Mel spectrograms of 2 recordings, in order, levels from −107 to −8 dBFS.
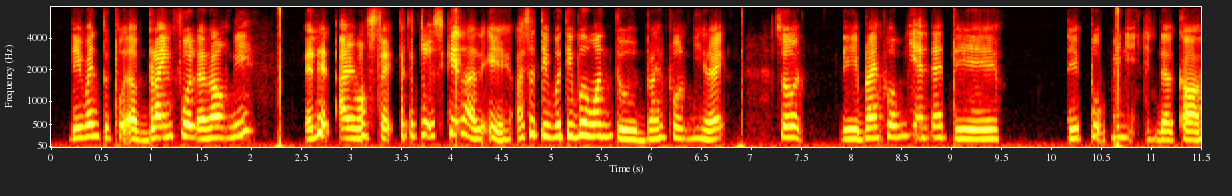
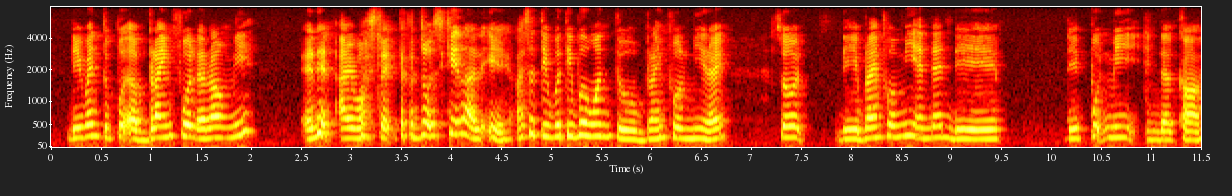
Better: second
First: noise reduction (neural diffusion model UNIVERSE++)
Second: none

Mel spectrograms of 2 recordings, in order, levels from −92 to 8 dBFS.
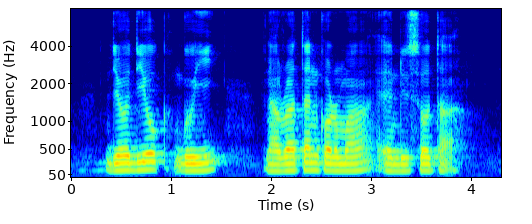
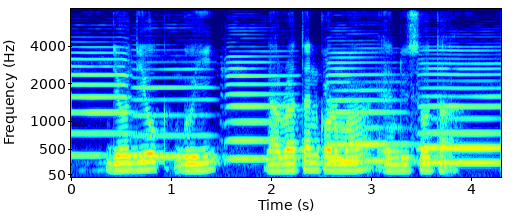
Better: first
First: none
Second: background sound (Bowed string instrument); 2 dB below the speech

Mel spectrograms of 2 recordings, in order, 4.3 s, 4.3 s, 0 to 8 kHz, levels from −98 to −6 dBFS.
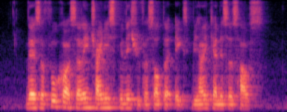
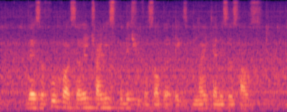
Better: first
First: none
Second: background sound (Truck); 6 dB below the speech

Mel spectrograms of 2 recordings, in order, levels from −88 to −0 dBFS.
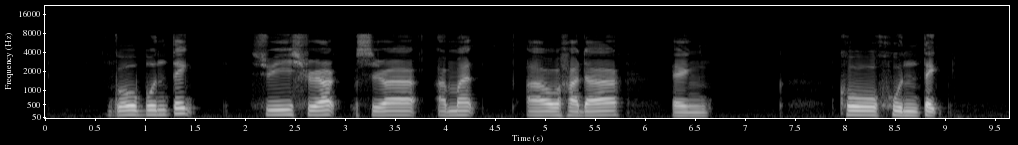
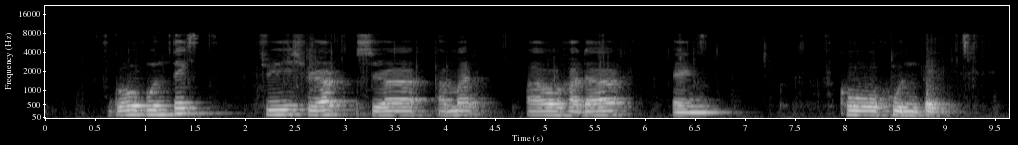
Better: first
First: none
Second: noise reduction (neural separator model SepFormer DNS4)

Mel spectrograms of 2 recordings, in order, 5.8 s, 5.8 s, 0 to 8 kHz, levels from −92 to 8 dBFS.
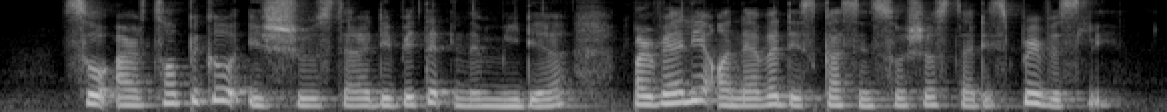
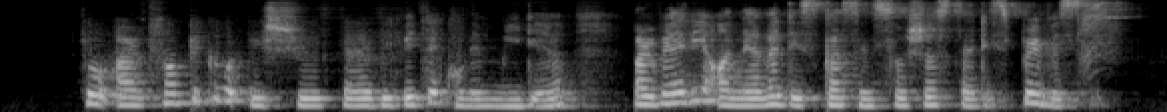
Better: first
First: none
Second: noise reduction (neural mask model DeepFilterNet 3)

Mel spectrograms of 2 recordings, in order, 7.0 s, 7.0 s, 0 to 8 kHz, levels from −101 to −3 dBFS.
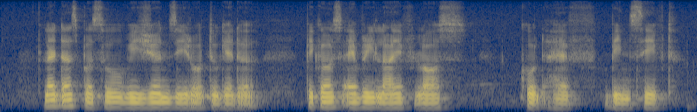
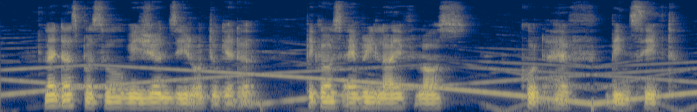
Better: first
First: none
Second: noise reduction (classical method WPE with log-MMSE)

